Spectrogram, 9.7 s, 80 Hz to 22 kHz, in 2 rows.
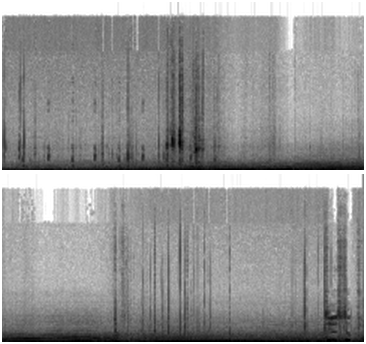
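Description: A 2020 BMW X3 M pulls away from a green light, its engine rumbling and climbing in rising revs through steady road noise, with someone talking over it throughout.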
